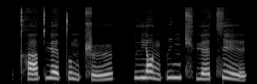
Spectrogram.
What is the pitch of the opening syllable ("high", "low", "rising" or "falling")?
rising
